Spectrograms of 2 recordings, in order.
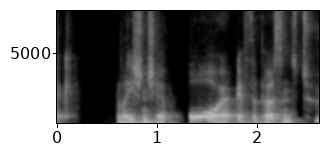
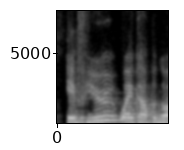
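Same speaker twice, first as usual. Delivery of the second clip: ordinary talk, nothing marked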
